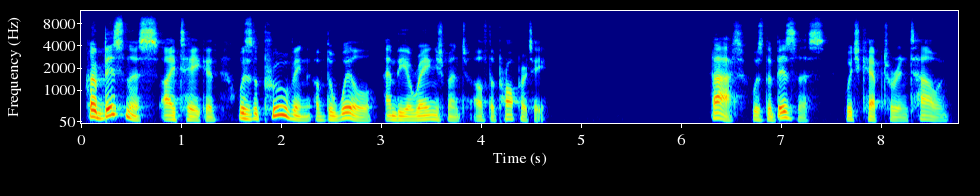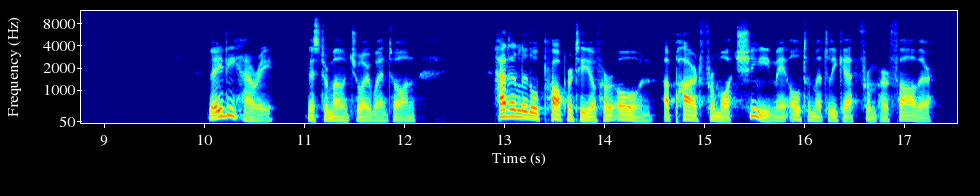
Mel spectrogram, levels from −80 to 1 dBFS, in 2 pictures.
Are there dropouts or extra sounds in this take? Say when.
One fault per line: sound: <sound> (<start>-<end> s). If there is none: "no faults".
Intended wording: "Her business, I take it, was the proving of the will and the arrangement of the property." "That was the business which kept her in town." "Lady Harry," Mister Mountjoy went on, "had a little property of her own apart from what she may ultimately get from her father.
no faults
